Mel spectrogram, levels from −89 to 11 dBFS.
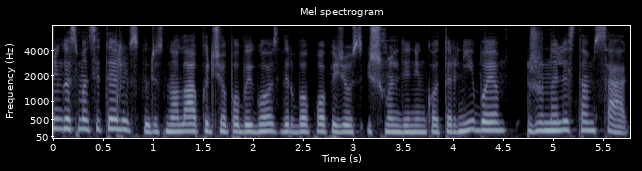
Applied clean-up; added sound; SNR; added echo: neural mask model DeepFilterNet 3.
